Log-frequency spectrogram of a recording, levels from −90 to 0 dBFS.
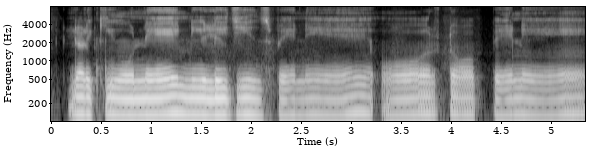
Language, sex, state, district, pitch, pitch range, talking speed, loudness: Hindi, male, Bihar, Sitamarhi, 120 Hz, 115-120 Hz, 110 wpm, -18 LUFS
